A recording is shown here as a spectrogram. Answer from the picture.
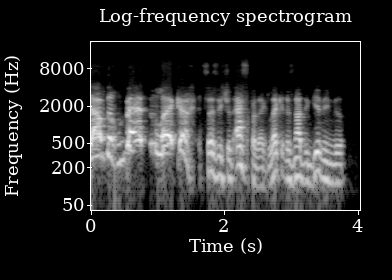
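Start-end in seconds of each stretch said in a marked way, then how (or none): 0.0-1.5 put-on very high, loud, squeaky old man's voice. Retelling how an old man walked over and spoke to the Rebbe, imitating his voice. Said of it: "like in his voice".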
